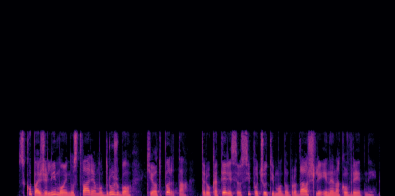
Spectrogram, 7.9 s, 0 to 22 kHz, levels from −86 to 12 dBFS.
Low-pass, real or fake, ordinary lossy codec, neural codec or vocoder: 7.2 kHz; real; none; none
